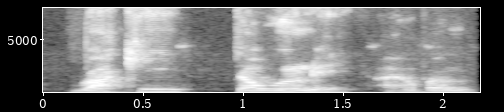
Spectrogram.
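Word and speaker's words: Rocky Dawuni: go to his primary website it's his name rocky del rooney i hope i'm pronouncing that correctly yes yes yes so it's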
